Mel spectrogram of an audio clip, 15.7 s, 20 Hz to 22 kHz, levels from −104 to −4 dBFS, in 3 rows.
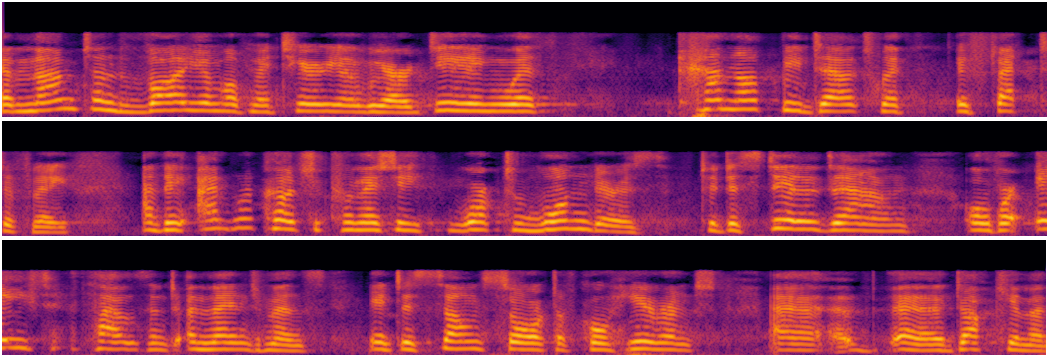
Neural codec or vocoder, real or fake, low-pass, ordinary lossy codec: codec, 16 kHz, 2 kbps, FreqCodec, smaller model; fake; 7.2 kHz; none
